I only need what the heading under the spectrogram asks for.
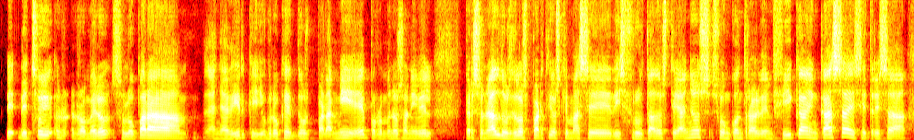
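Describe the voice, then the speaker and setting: A man with a Spanish accent, a football pundit giving quick, analytical commentary on a sports talk show. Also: a little high, steady tone, fairly bright tone. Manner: fast, analytical, dense run-on sentences.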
